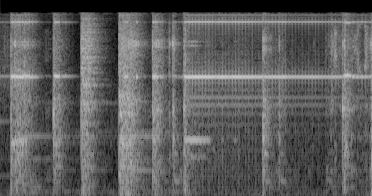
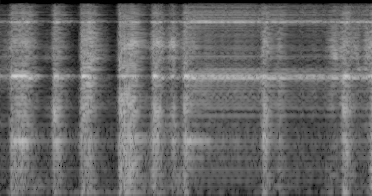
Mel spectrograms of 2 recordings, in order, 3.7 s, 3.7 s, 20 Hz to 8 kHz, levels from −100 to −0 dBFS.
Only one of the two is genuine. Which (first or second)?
first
